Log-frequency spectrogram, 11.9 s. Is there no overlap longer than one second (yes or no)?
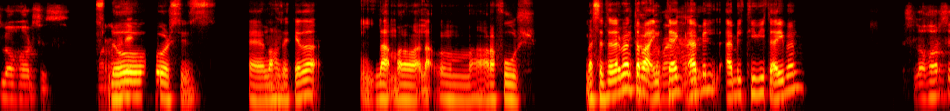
no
